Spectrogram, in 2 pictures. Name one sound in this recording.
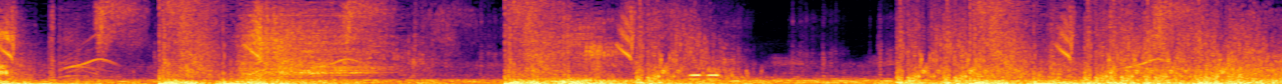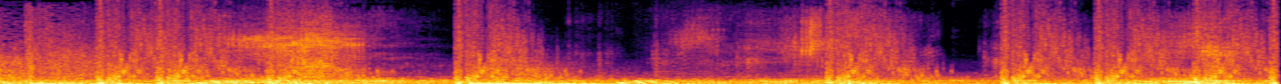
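Creatures screech and clash in a video game battle.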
